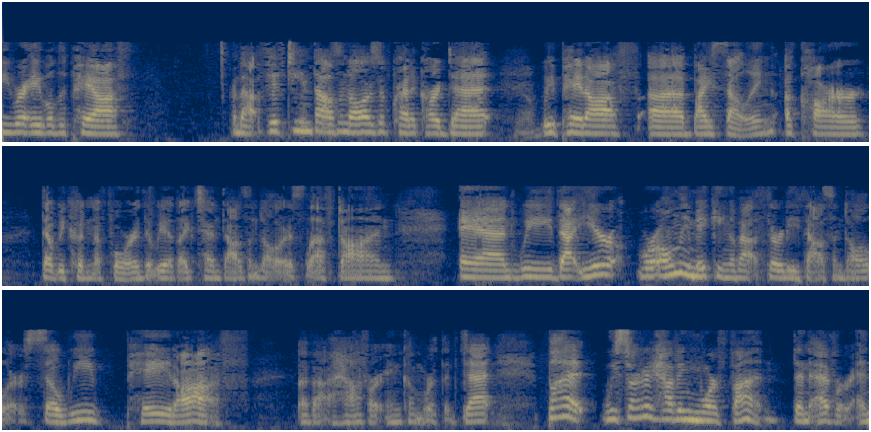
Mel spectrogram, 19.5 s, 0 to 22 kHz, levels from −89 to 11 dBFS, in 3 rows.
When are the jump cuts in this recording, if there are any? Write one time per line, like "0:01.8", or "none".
0:15.2
0:17.5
